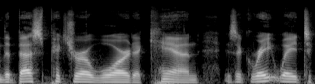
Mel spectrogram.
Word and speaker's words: Cannes: back some years it's con some years it's can but the correct pronunciation is can-can is the correct way not con so I just want to clear that up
